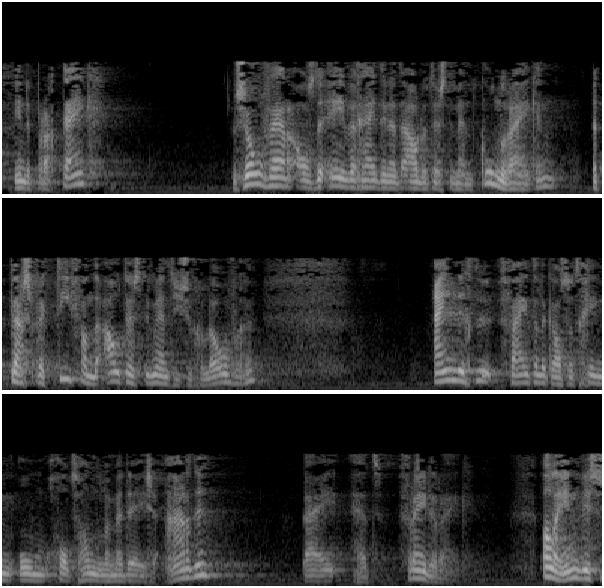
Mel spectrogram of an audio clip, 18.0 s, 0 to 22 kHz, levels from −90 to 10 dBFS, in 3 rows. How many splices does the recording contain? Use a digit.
1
